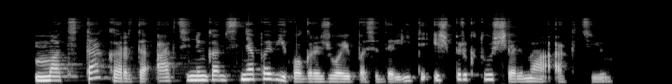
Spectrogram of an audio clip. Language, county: Lithuanian, Šiauliai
